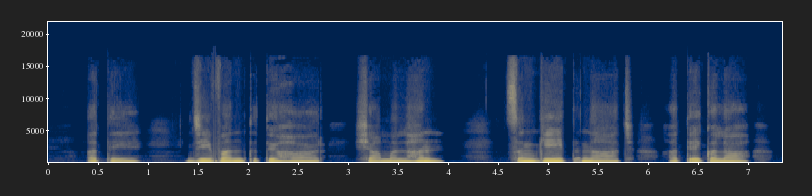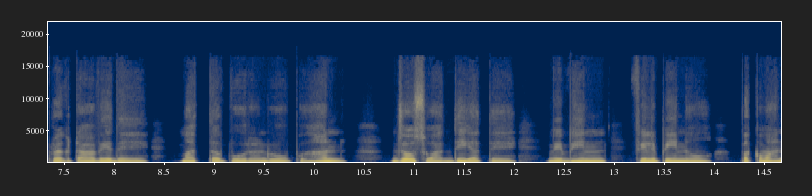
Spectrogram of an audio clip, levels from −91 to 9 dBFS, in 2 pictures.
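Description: At 1.65 s there's a gap between stream segments: two segment time stamps don't quite meet, so the player drops in a hard-edged 15 ms hole of silence.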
